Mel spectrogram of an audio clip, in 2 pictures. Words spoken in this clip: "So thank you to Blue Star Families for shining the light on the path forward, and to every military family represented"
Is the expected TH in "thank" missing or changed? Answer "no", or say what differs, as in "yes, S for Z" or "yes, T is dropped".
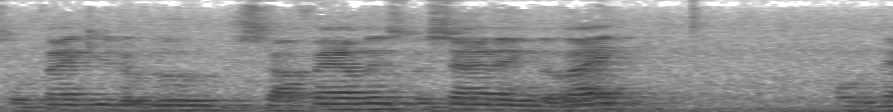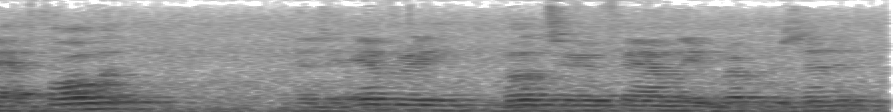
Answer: no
